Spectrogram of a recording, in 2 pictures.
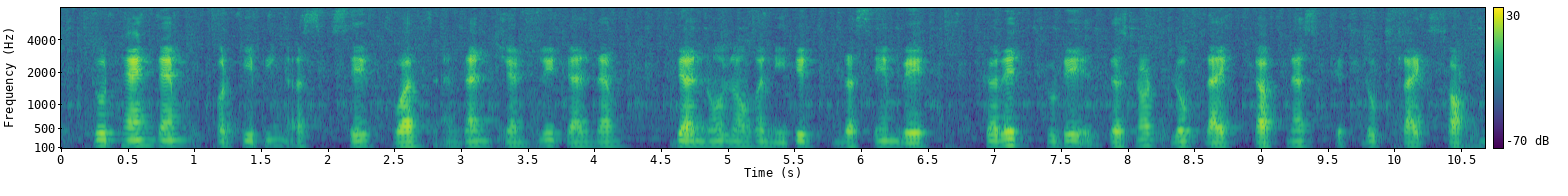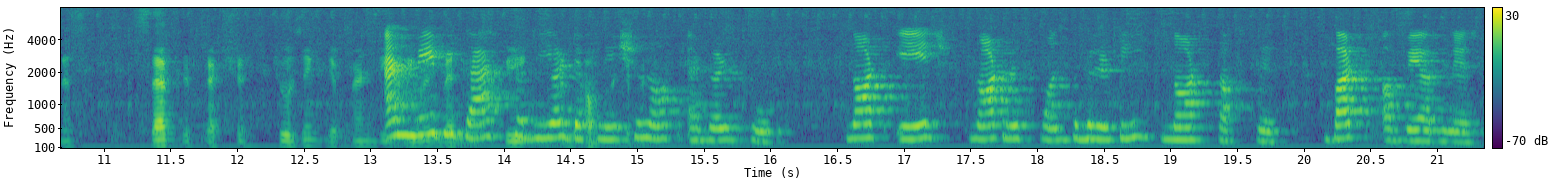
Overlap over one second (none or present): present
